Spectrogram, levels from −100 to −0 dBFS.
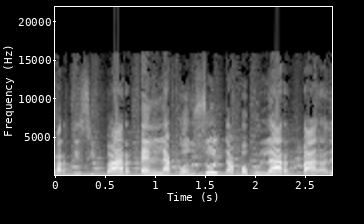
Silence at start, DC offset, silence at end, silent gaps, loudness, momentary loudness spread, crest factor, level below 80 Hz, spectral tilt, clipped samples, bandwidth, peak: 0 s; 0.6%; 0 s; none; -14 LUFS; 7 LU; 16 dB; -38 dBFS; -3.5 dB/octave; under 0.1%; 16.5 kHz; 0 dBFS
